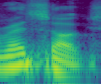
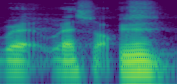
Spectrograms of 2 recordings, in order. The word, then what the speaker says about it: Red Sox: Boston Red Sox. Yeah. Red Sox. Yeah. But the spelling is not S-O-C-K-S. It is S-O-X.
